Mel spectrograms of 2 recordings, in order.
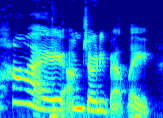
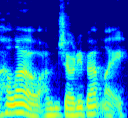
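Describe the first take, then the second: First: It sounds warm and caring, like a mom. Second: It sounds powerful and businesslike, like a CEO.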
